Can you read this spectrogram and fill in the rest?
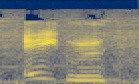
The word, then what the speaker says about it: Ayton: The next 50 years will begin with a guy named Ayton, which rhymes with waitin',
